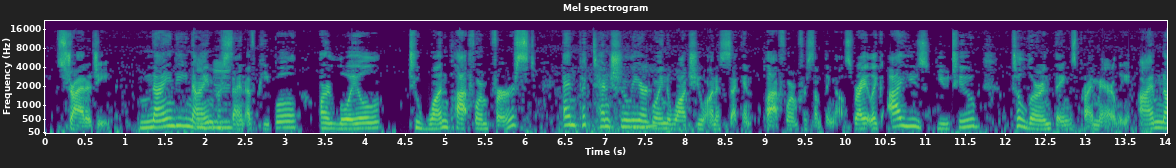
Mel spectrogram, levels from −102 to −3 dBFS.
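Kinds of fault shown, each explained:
Overdone noise removal: a noise reducer was pushed too hard across the whole of this speech recording, cutting any frequency band that sits close to its noise estimate, so the background noise collapses to near silence dotted with twinkling specks while softer parts of the voice vanish too. A spectrogram shows a black background sprinkled with isolated bright dots and speech harmonics with gaps; the waveform shows flat, near-empty pauses.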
